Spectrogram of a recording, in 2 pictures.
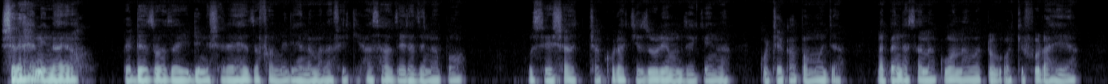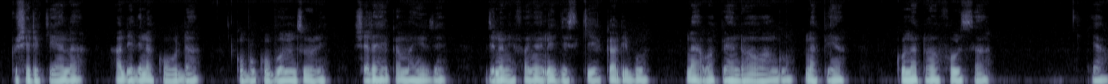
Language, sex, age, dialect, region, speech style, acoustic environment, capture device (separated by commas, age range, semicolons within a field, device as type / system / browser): Swahili, male, 25-34, Kenya - Nairobi Sheng-influenced, Kenya, relaxed, nature, mobile / Linux / Chrome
